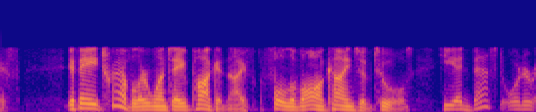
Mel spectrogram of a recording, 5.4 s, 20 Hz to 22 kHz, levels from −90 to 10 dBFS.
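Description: No faults heard in this speech recording.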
